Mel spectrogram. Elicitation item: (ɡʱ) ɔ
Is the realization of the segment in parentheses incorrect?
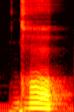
no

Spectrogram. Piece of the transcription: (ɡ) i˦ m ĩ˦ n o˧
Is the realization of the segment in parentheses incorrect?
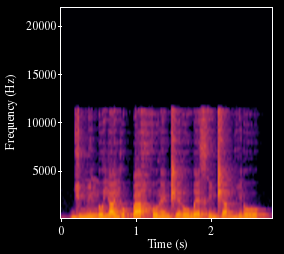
no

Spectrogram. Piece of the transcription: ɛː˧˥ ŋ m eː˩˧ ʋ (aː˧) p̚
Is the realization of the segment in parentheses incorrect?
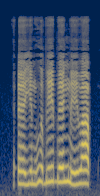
no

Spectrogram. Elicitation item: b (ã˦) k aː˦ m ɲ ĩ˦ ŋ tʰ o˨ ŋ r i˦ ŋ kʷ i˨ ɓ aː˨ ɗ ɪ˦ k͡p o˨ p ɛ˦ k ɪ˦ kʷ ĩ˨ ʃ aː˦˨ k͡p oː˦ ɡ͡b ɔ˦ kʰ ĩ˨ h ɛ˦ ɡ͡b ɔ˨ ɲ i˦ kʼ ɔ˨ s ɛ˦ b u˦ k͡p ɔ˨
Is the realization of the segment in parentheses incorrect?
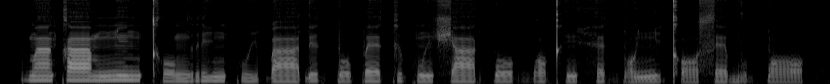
no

